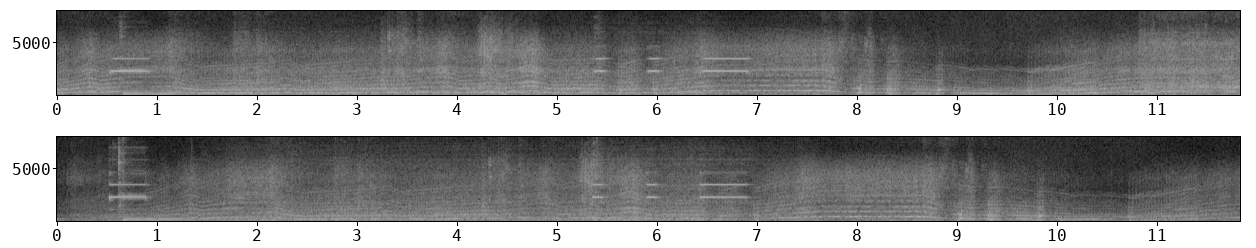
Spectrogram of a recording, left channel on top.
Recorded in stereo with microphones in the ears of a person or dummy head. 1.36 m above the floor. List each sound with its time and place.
0.5 s a microwave: 80° right, 1.1 m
